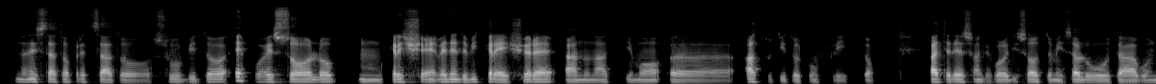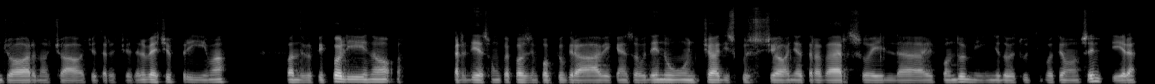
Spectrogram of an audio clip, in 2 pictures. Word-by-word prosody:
non 120 -1 -5
è 125 - +3
stato 115 -2 +1
apprezzato 105 -3 -2
subito, 115 +2 -2
e 180 -1 +6
poi 115 -9 -2
solo, 110 -1 +4 0.2
mhmm, 105 -2 -4
cresce 115 -1 +4
vedendomi 115 0 +2
crescere 115 -1 +5
hanno 105 0 +1
un 105 - -6
attimo, 105 0 -5
ehm, 100 -2 -3
attutito 110 -1 0
il - - -5
conflitto. 100 -2 -12 0.5
Fatti - - +6
adesso 110 +1 +1
anche 105 -2 -6
quello 105 0 0
di 100 0 -12
sotto 105 -1 +1
mi 100 -1 -4
saluta, 105 -1 +2
buongiorno, 100 -1 -1
ciao, 90 0 -3
eccetera, 90 - -10
eccetera. 95 +3 -10
Invece 110 0 +1
prima, 110 0 -6 0.6
quando 105 -1 0
ero 100 -1 -7
piccolino 115 0 +3
a - - -16 0.5
per 100 0 -1
dire 105 -1 +2
son 105 - -11
unque - - -4
cose 100 0 -1
un 100 - -12
po' 105 -1 -2
più 105 +1 -9
gravi, 100 -1 0
che 100 - -7
ne 100 - -5
so, 105 - -7
u 100 - -5
denuncia, 105 -1 +1
discussioni 100 0 -4
attraverso 100 +1 0
il 100 0 -2 0.4
il 100 - -8
condominio, 100 -2 -3
dove 95 - -2
tutti 105 0 -17
potevano 100 -1 -6
sentire, 130 -9 0
105 Hz, 155 wpm, -27 LUFS, 100-110 Hz, 0.6 s, e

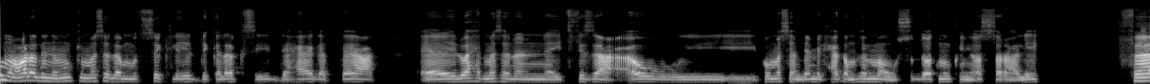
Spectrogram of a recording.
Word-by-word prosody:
مُعَرض 185 -3 +9
إن 160 - 0
ممكن 150 +1 -3
مثلًا 150 -1 -2
موتوسيكل 130 +1 -7
يدّي 130 0 -7
كلاكس، 130 +2 -4
يدّي 120 -1 -9
حاجة 120 +1 -3
بتاع، 120 0 +1 0.4
آآ 125 +3 +2
الواحد 145 +1 +2
مثلًا 120 -4 -3
يتفزع 120 0 +2
أو 125 -2 +3 0.9
يكون 135 -1 -5
مثلًا 135 -3 -2
بيعمل 125 -1 -4
حاجة 125 0 0
مهمّة 130 +1 -1
والصوت 110 +2 -7
دَوَّة 125 +1 +3
ممكن 125 -3 -5
يأثر 115 +1 -1
عليه. 110 +3 -2 0.8
فَ 160 - -1
125 Hz, 135 wpm, -23 LUFS, 120-135 Hz, 0.9 s, مُعَرض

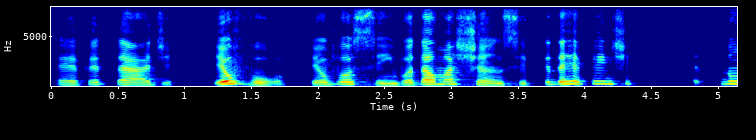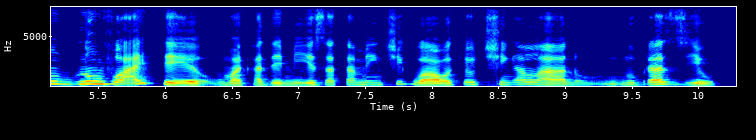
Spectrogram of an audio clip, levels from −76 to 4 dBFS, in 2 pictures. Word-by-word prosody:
É 190 -1 -8
verdade, 195 -2 -5 0.3
eu 250 +3 +12
vou 185 - -5 0.2
eu 200 +2 -5
vou 225 +2 -2
sim, 155 -11 -7
vou 195 +7 -4
dar 225 +2 +4
uma 230 0 -2
chance, 155 -10 -7
porque 150 +8 -12
de 235 +2 +2
repente 260 +2 -2 0.6
não 260 -1 -2
não 255 +3 +4
vai 235 +5 +2
ter 180 - +3
uma 165 -1 -4
academia 175 +1 -5
exatamente 195 +3 -8
igual 170 -8 +4
a 185 - -1
que 185 - -12
eu 205 - -5
tinha 210 0 -10
lá 185 -5 0
no 175 +1 -14
no 250 -8 -12
Brasil. 185 -6 -1
200 Hz, 175 wpm, -25 LUFS, 175-230 Hz, 0.6 s, eu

